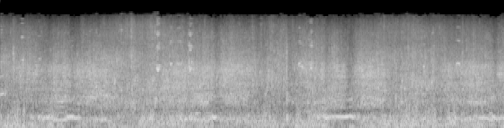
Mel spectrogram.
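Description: Wind buffeting the microphone in a steady low rumble, with the waves of a choppy lake washing against a small rowing boat.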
